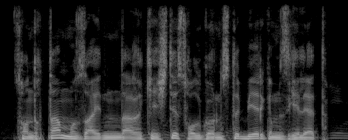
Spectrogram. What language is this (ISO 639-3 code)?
kaz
